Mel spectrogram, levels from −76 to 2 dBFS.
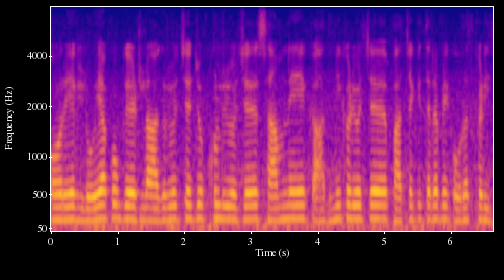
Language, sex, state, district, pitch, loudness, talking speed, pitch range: Rajasthani, female, Rajasthan, Nagaur, 175 Hz, -14 LUFS, 215 wpm, 165-180 Hz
